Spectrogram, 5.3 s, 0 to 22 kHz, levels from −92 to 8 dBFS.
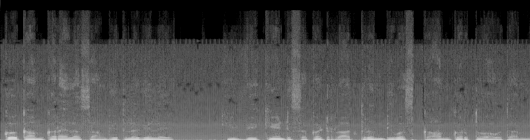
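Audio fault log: Throughout, mains buzz: a steady, raspy buzz sits under the speech, roughly 20 dB below it, built on 50 Hz. Sharp switching spikes, twice per mains cycle, from a dimmer, rectifier or unshielded line, spread harmonics into the kilohertz range, giving the edge.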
